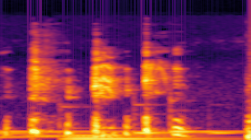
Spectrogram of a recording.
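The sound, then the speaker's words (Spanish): A speaker gives a series of short, raspy coughs in quick, uneven succession, not loud, over a steady low hum, with no talking. “perdón, tengo un poco de tos”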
